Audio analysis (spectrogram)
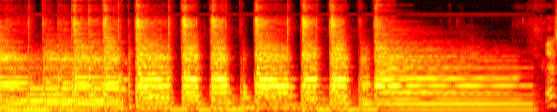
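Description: A distorted electric guitar on the single-coil bridge pickup runs through a Rainger FX Minibar pedal, with loud strummed chords and choppy phrases that end in a long ringing chord fading out.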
